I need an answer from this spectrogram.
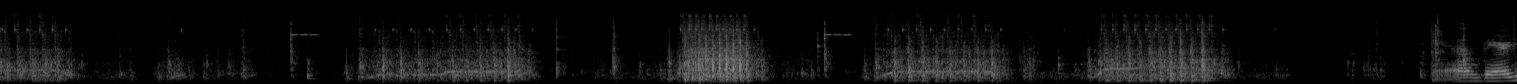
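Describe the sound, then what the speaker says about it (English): A sewing machine stitches back and forth to secure elastic in a workout headband, running in several bursts of rapid mechanical whirring separated by short pauses. Talk can be heard between the bursts. "you're just going to sew back and forth to secure the elastic"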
